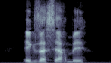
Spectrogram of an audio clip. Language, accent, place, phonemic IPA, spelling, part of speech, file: French, France, Lyon, /ɛɡ.za.sɛʁ.be/, exacerber, verb, LL-Q150 (fra)-exacerber.wav
- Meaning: to exacerbate, to worsen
